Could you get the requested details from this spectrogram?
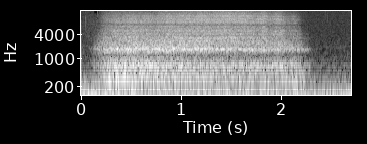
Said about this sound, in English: As you listen to me guide you, I invite you to take a deep breath in through your nose with me for the count of three in three, two, one breathing in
